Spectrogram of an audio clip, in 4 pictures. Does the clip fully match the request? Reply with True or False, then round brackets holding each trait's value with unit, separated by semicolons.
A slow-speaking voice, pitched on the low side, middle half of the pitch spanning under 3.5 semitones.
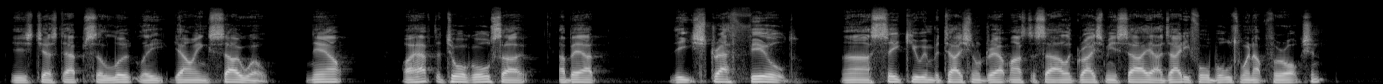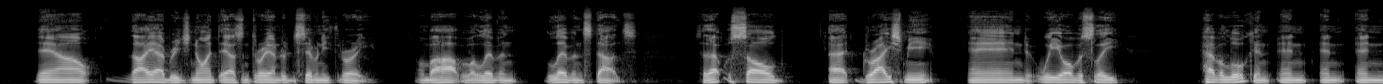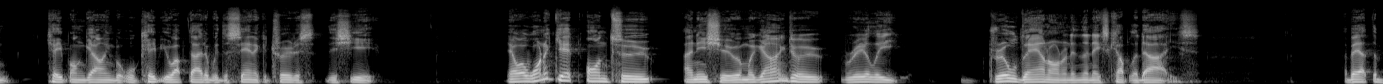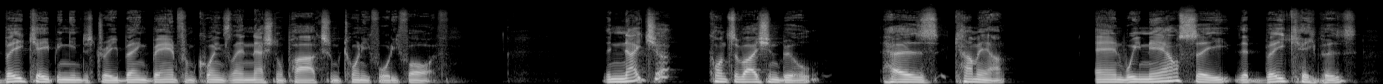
True (130 wpm; 110 Hz; 2.8 semitones)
